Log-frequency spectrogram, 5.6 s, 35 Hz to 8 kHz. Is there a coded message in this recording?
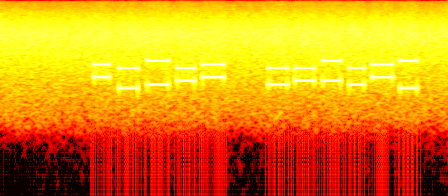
Yes: DTMF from 1.2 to 5.2 s, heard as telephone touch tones, dialled by hand, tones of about 230 ms, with phone line noise. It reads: 01670 479403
